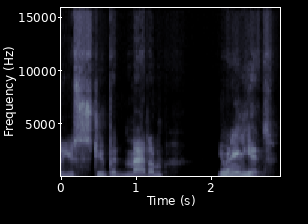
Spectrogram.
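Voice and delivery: ordinary talk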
